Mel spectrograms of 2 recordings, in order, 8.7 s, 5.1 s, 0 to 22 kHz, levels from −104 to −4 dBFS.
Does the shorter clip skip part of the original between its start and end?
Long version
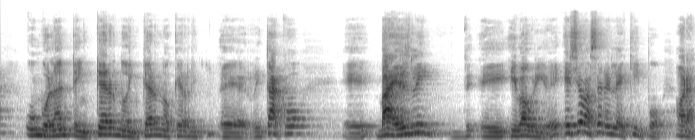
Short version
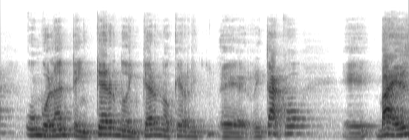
no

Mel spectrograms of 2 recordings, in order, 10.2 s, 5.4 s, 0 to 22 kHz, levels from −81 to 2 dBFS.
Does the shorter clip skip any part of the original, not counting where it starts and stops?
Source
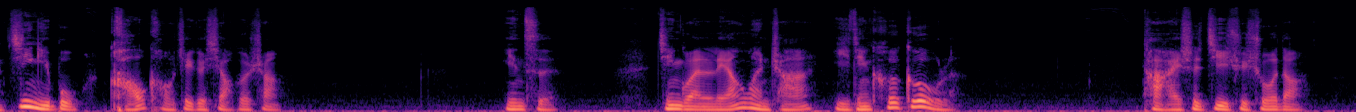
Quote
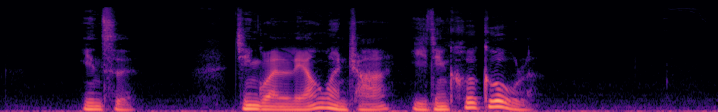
no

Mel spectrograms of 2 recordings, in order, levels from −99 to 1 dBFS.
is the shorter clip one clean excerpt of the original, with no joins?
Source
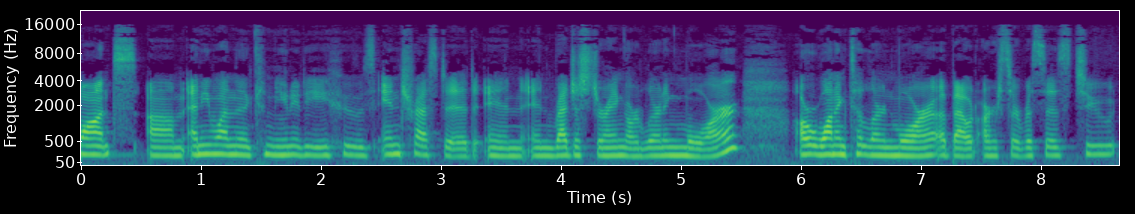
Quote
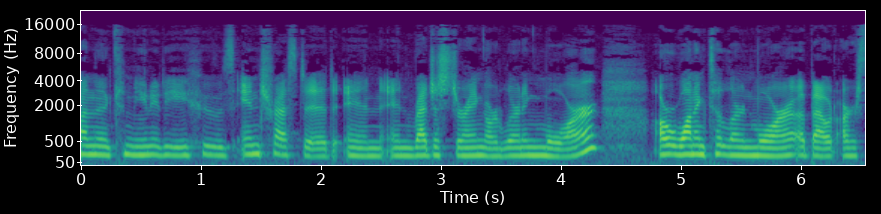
yes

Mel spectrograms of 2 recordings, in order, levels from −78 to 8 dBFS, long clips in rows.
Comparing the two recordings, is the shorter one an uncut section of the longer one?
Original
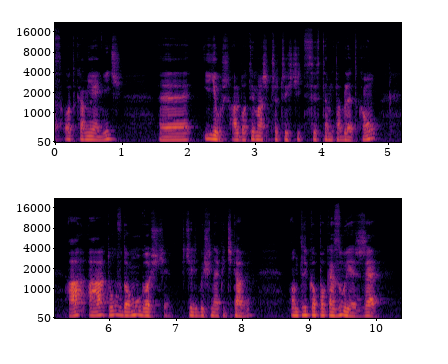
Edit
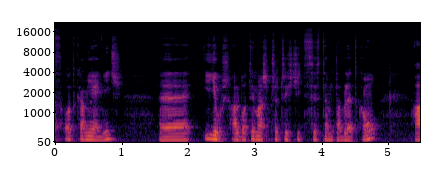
yes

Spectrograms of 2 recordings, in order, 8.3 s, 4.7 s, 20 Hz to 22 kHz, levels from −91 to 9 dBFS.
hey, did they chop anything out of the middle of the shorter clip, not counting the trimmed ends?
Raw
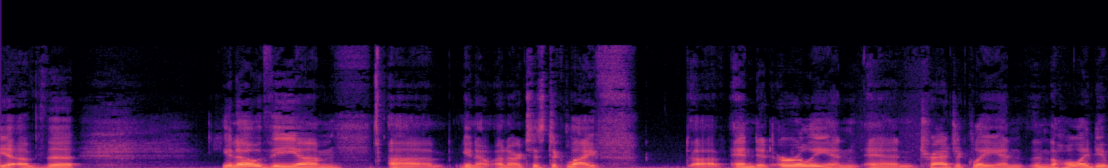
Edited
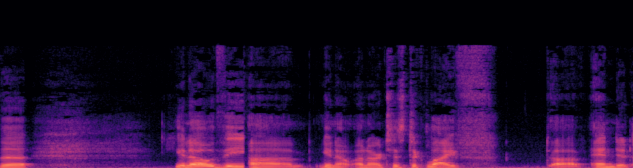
yes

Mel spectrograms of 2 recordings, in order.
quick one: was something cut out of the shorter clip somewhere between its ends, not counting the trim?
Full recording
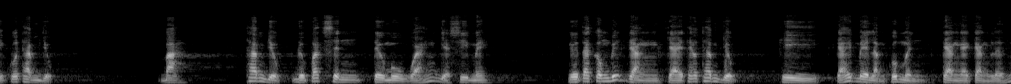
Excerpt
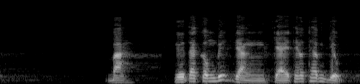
yes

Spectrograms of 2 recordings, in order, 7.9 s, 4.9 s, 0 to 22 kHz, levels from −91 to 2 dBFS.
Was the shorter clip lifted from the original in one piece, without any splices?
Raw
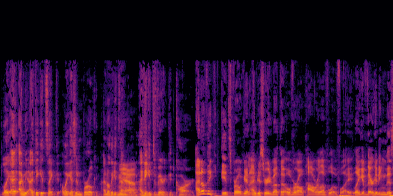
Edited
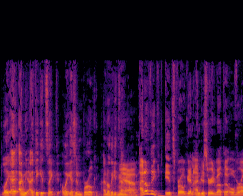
no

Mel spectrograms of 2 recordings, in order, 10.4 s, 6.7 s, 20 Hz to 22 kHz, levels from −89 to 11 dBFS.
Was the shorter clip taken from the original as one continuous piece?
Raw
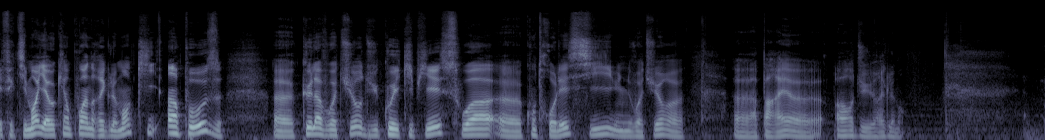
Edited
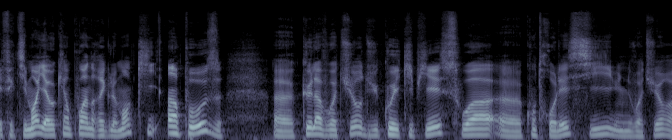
yes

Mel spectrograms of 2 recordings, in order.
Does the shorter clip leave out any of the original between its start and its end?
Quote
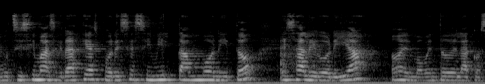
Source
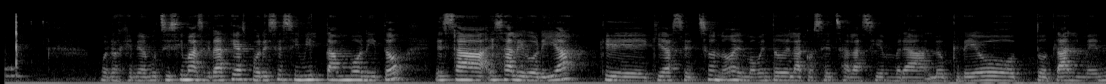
yes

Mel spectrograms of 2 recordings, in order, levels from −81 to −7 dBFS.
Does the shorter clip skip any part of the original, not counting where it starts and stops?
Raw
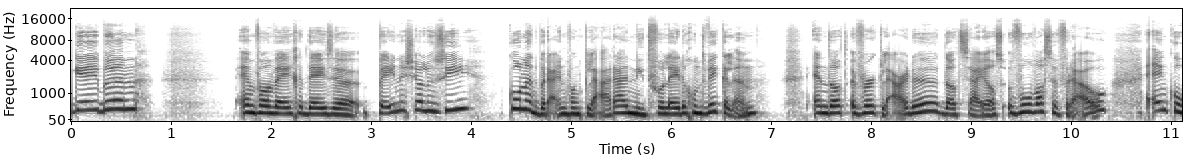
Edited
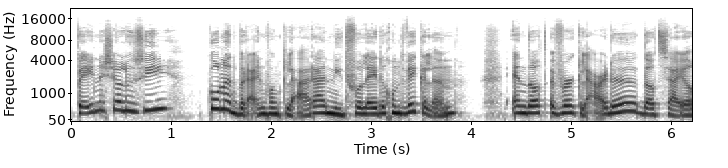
no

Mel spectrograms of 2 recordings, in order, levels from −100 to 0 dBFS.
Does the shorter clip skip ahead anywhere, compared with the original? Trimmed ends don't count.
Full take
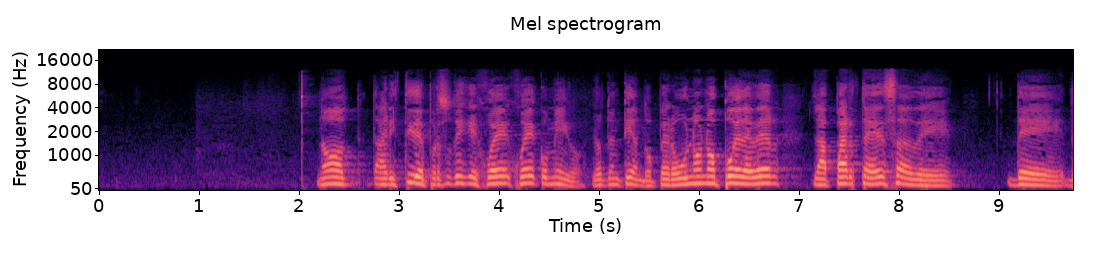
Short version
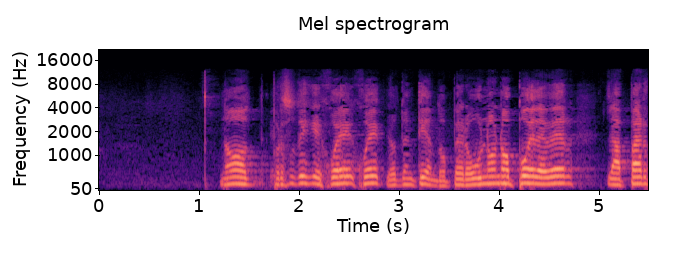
yes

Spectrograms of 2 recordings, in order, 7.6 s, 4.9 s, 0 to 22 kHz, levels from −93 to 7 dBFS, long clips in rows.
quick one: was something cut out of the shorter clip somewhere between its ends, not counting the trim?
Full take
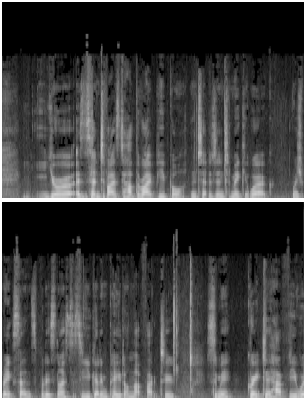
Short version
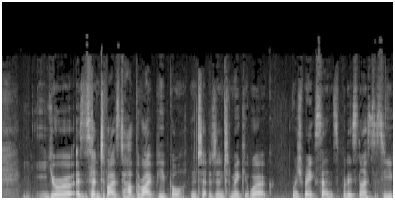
no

